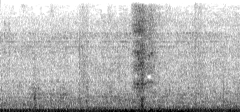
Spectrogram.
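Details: Vauxhall Zafira after front exhaust section replacement, idling in neutral: steady, even low rumble with no puffing or ticking from the pipes; exhaust now sealed and healthy.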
